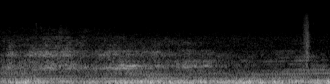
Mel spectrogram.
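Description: A rally car skids across gravel on the Oregon Trail Rally at Maryhill, a steady loud roar of engine and tires scrabbling over loose stones, sustained and fairly close.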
